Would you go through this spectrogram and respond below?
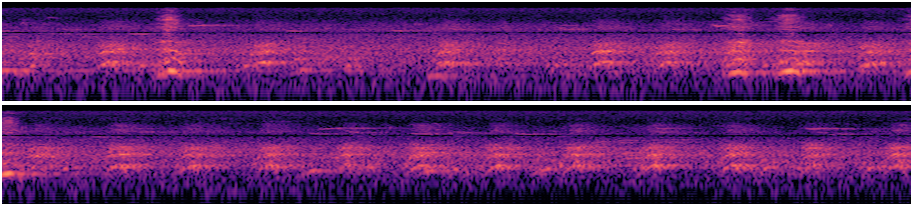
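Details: Shelter dogs bark in a busy, overlapping chorus. Sharp individual barks punctuate a steady murmur of more distant yapping, with no clear rhythm.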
